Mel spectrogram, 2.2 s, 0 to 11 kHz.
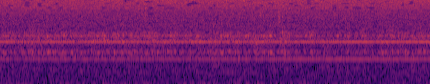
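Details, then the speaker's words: Moffat Crosley Model G2465 five-tube radio during IF alignment, signal generator lead moved from the chassis to the B-minus: test tone now clean and steady over a soft hiss with no crackle or warble; the wrong ground was likely the problem. "that sounds a lot better okay that that was probably the problem here with what I was doing"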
